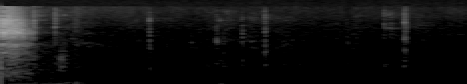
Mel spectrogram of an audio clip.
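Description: Near silence with a few faint computer-keyboard clicks as a short word is typed.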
